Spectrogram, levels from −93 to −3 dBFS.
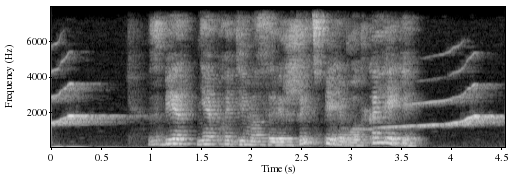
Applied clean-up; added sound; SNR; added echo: none; Bird; 6 dB; reverberation time 0.3 s.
